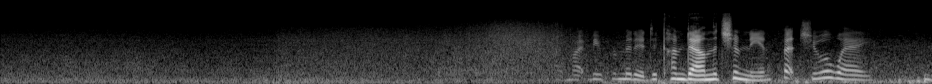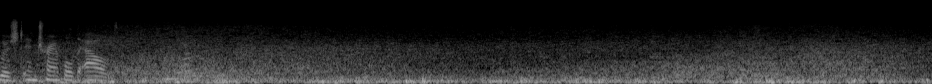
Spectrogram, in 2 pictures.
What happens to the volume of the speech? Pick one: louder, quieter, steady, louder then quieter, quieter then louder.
quieter.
